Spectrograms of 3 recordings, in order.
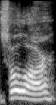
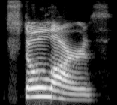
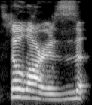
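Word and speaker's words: Stolarz: And Solar, is that how you say it? Solar? Stolars. Solars. There's a Z. Stolars. There's a Z like zebra.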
